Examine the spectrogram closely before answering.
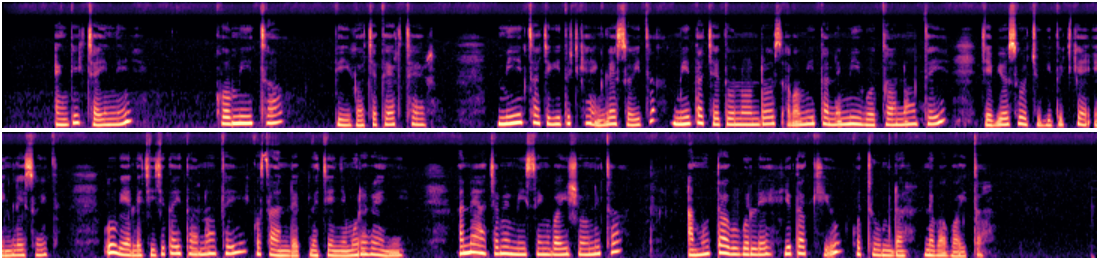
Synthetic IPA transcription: ɛ˨ŋbi˦k̚t͡ʃa˨ini˦ | kʰo˦mi˦tʰɔ˦ | pi˨kɔ˨t͡ʃe˦tɛ˦ɾtʰɛ˦ɾ | mi˦ta˦t͡ʃe˦ɡi˦tu˦t͡ʃkʰɛ˦˨ŋle˦so˨ita˦ | mi˦ta˦t͡ʃeto˧no˦ndo˦sa˨ko˦mi˦ta˦nɛ˦mi˦ɡo˨tɔ˨nɔ˦te˦it͡ʃe˨bjo˦so˦t͡ʃu˨ɡi˨tu˦t͡ʃkɛ˦ʔɪ̰˨ŋle˦so˨i˦t | u˦ɡe˨le˨t͡ʃi˨t͡ʃi˦ta˦i˦tɔnɔ˦te˦i˦ko˦sa˨nde˨t̚ne˨t͡ʃe˨ɲe˨mu˦ɾɛ˦ɾɛ˦˨ɲi˨ | a˦nɛ˦a˨t͡ʃa˦mɛ˦mi˦sɪ˦ŋba˦i˦ʃo˨ni˦tʰɔ˦ | a˨mu˦tɔ˦ɡu˦ɡo˦le˦ju˦t̪a˦kʰiṵ˦ko˦tʰumda˨nɛ˨bɔɡɔ˨ɪtʰɔ˦

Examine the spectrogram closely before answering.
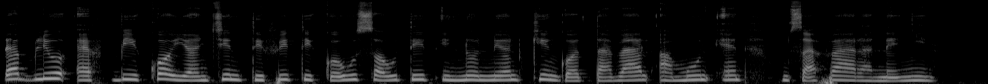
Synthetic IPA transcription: d̥a˦blu˦ɛ˦˨fbi˦ko˦jɔ˨ɲt͡ʃi˦nti˨fi˦ti˦ko˨wu˦sa˨u˦ti˦t̪i˨no˦njɔ˦nki˦ŋɡɔ˨t̪a˨ba˦la˨mu˦nɛ˦nmu˨sa˨fa˦ɾa˨nɛ˨ɲi˦n

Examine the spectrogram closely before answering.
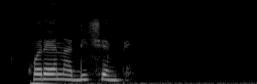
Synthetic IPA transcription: kɔ˦ɾɛ˦a˦na˨ɗi˦t͡ʃɛ˦˨mpɛ̥˨

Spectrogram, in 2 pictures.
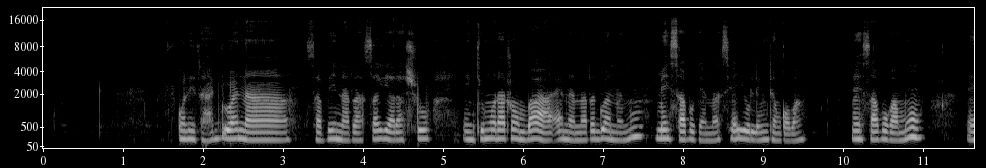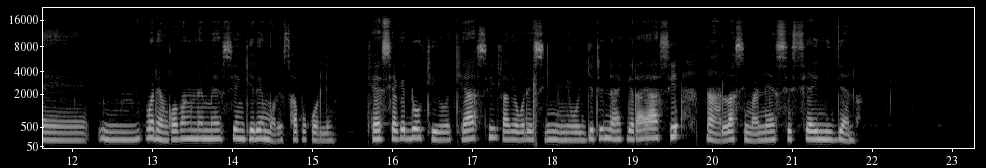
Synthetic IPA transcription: o˦ɾe˨ɾa˨dwa˦na˨sa˨βi˦na˨ɾa˨sa˦ɣja˨ɾa˨ʃu˦e˨ŋki˦ŋo˦ɾa˦ɾo˦mba˦ɛ˦na˨na˨ɾa˦dwa˦na˨nu˦mɛ˦sa˦βu˨ka˨na˨˦sja˦jo˨le˦ŋtɛ˨ŋkɔ˨βa˦ŋ | mɛ˦sa˦βu˨ka˨mo˦ | o˦ɾe˨ŋkɔ˦βa˦ŋnɛ˦mɛ˦sje˦ŋki˦ɾe˦mo˨ɾe˨sa˦βu˦ko˨le˦ŋ | kʰɛ˦sja˦ke˦do˦ki˨wɛkʰea˦si˦ka˨˦ke˨βo˦ɾɛ˦si˦ni˨ni˨wɛ˨d͡ʒi˦ti˦nɛ˨ke˦ɾa˦ja˦sjɛ˦na˨la˦si˨ma˨nɛ˦se˦sja˦i˦ni˦d͡ʒɛ˨na˨

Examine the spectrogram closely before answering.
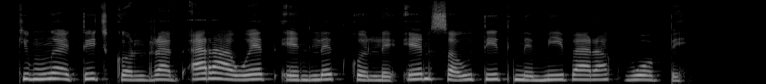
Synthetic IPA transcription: ki˦mŋɛ˦˨ti˦t͡ʃkɔ˨nɾa˦da˦ɾa˦wɛ˦t̪ɛ˨nle˦t̪ko˨le˨ʔe˦nsa˨u˦t̪i˦t̪ne˨mi˦ba˦ɾa˦kwɔ˦be˨

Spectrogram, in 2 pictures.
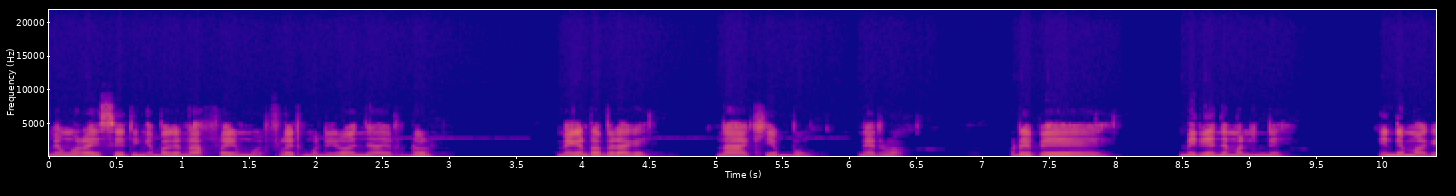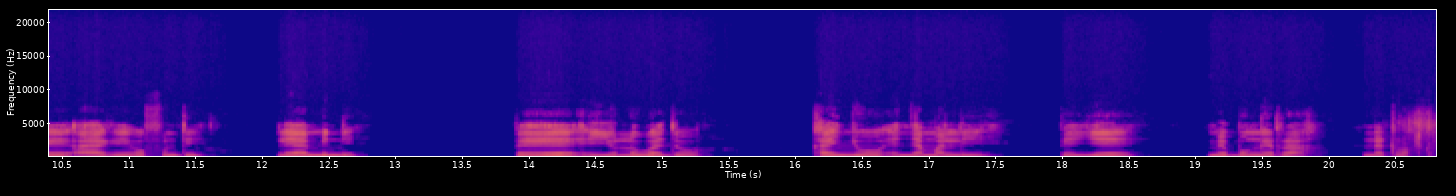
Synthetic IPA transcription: mɛ˦ŋwu˨ɾa˨˦i˦se˦ti˦ŋɛ˨ba˦kɛ˨na˨fla˦fla˦i˦tmo˨di˦ɾɔ˦ɲa˦ɛ˨ɾɔ˨dɔ˦l | mɛ˨kɛ˦ntɔ˦bɛ˦ɾa˦kɪ˦ | na˦˨kʰe˦bo˨ŋ | nɛ˨ɾwa˨k̚ | o˦dɛ˨p̬ɛ˨ | me˦ɾi˦a˦ɲa˦ma˨li˦ndɛ˨ | i˦nde˨ma˨ke˦a˨ja˦kɪ˦o˨fu˦nti˦ | lɛ˦a˦mi˦ni˦ | pɛ˨e˨jo˨lo˦wu˦a˨d͡ʒo˦ | ka˦i˦ɲo˦e˨ɲa˦ma˨li˦ | pɛ˨jɛ˦ | me˦bo˦ŋɛ˦ɾa˨ | nɛ˨twa̰˨k

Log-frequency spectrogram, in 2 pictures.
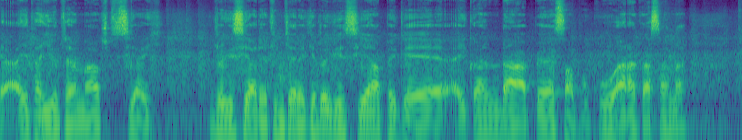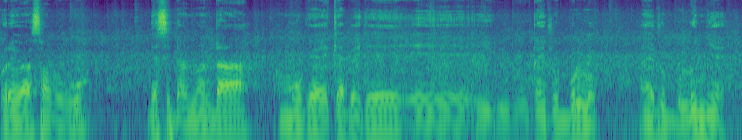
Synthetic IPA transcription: a̰˨i˨ta˨ju˦tɛ˨na˦si˦a˦˨i˨ | kɪ˦to˦ki˦si˦a˨ɾɛ˨tu˦nt͡ʃɛ˦ɾɛ˨kɪ˦t̬o˦ki˨si˦a˦˨pɛ˦kɛ˨a̰˨jka˦nda˦˨pɛ˦sa˨pu˨ku˦a˨ɾa˦ka˨sa˦na˦ | o˦ɾɛ˨pɛ˦sa˨pu˨ku˦ | nɛ˦sɪ˨da˨n˦ɛ˦ndaː˦˨ | mʊ˦kkɛ˦pɛ˨kɛ˦˨ | ŋka˨ito˦bʊ˦lo˨ | na˨e˦t̬u˨bu˨lo˦ɲɛ˨

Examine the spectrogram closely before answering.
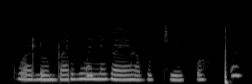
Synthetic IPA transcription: wa˨lo˨mba˨rwa˦nɛ˦ka˨ja˨βu˦ɡ̥ʱɛː˨fɔ˦

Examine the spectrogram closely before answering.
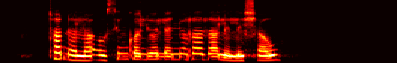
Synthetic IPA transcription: tʰa˦da˨la˨ʔu˨si˦ŋɡɔ˦ljɔ˦lɛ˦ɲɔ˦ra˦ra˦lɛ˨lɛ˨ʃa˦u˦

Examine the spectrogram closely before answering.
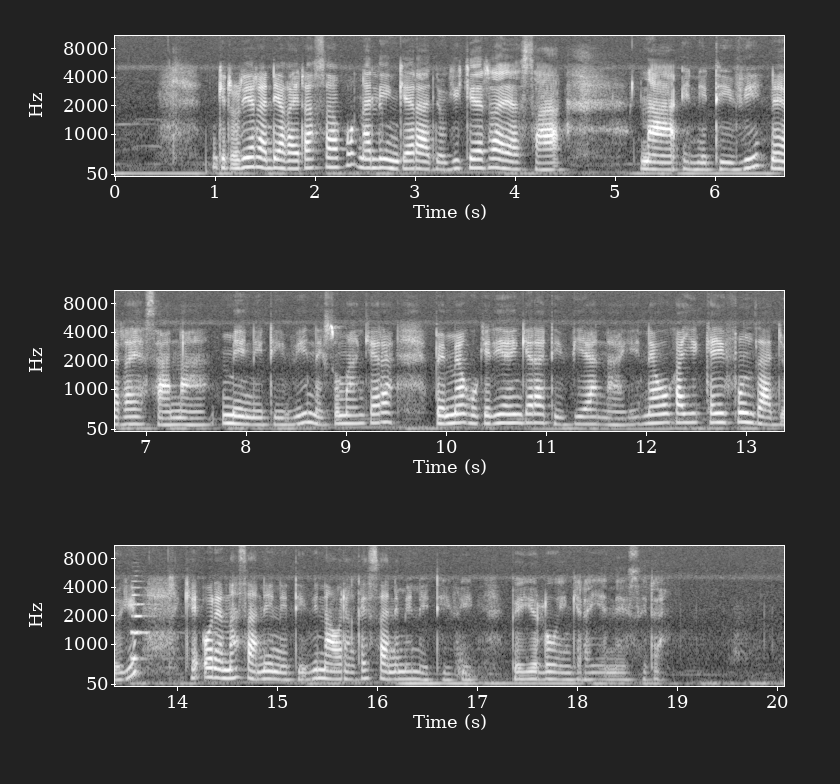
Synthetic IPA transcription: ŋɡe˨to˨ɾjɛ˦ɾa˨di˦a˨ka˨i˨ta˦sa˦βo˦na˨li˦ŋɡɛ˦ɾa˨d͡ʒɔ˨ɣi˦kɛ˦ɾa˦ja˨sa˨ | na˨e˨ne˨ti˨vi˦nɛ˨ɾa˦ja˨sa˨na˨me˦ne˨ti˨vi˦na˨i˨so˦ma˦ŋɡɛ˦ɾa˦pɛ˨me˦a˦ko˨ke˨ɾi˦a˦i˦ŋɡɛ˦ɾa˦ti˨vi˦a˦na˨ɣe˦nɛ˦o˦ka˦ka˦i˦fu˦nza˨d͡ʒɔ˨ɣi˦ | kɛ˦ʔo˦ɾɛ˨na˦sa˨ne˦˨ne˨ti˨vi˦na˨ɔ˦ɾɛ˨ŋka˦i˦sa˨ne˦mɛ˦ne˨ti˨vi˦pɛ˨jo˦lo˦e˨ŋɡɛ˨ɾa˦jɛ˨nɛ˨si˦ta˦

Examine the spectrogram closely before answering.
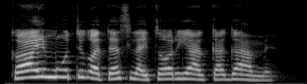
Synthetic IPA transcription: kɔ˦ɪ˦mʊ˦tɪ˦kɔ˨tɛ˦sla˨i˨tɔ˦ɾja˦lka˦ɡa˨mɛ˨

